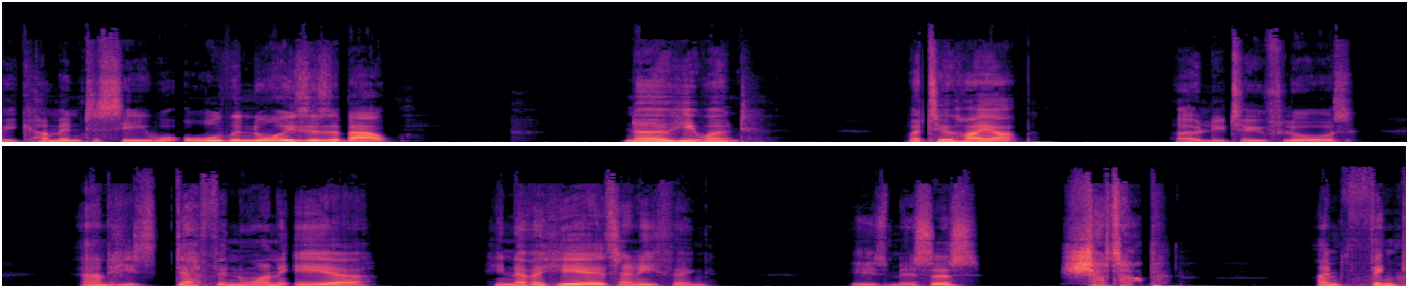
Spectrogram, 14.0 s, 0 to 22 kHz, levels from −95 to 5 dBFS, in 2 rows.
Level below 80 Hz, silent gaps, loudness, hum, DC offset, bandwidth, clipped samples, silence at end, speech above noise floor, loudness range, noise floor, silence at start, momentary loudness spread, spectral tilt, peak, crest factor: -46 dBFS; none; -27 LUFS; none; under 0.1%; 19 kHz; under 0.1%; 0 s; 55 dB; 5 LU; -81 dBFS; 0 s; 14 LU; -4.5 dB/octave; -8 dBFS; 20 dB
